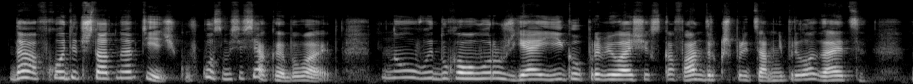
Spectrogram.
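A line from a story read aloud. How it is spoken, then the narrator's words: Sighing. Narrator (Russian): вздохнул Вениамин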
